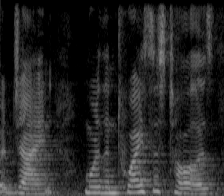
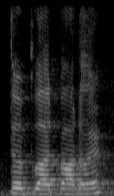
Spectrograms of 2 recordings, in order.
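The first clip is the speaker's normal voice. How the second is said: ordinary delivery, nothing marked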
